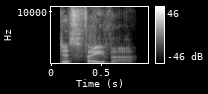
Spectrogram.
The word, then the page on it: disfavour: British English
